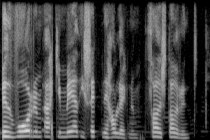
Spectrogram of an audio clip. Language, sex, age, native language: Icelandic, female, 18-19, Icelandic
